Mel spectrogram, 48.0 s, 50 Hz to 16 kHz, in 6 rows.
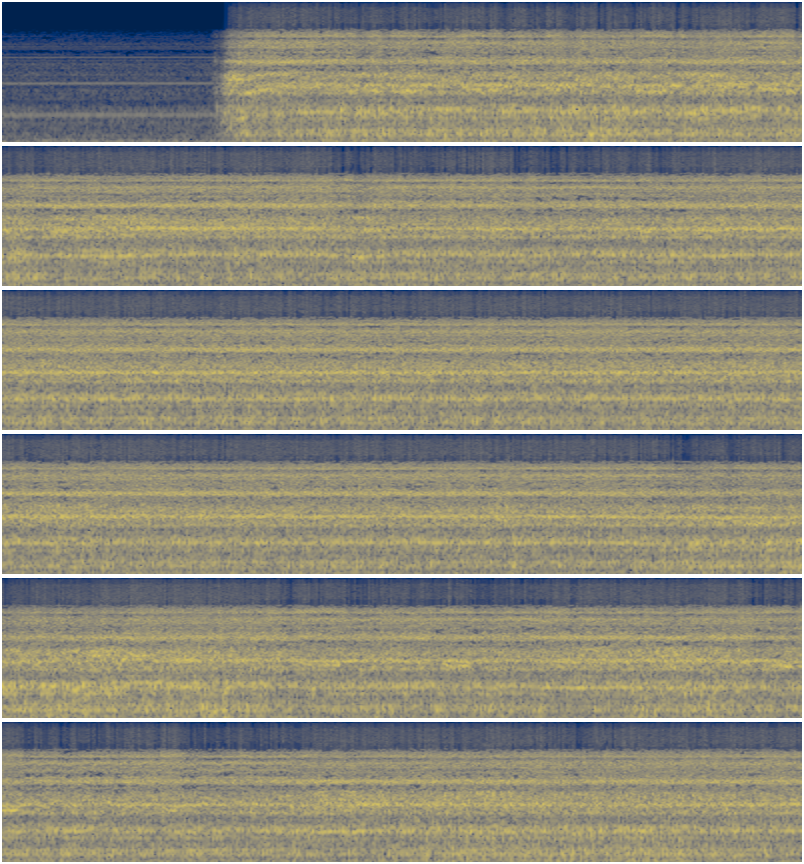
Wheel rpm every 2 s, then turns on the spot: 30, 210, 220, 220, 230, 230, 230, 230, 230, 230, 230, 230, 230, 230, 230, 210, 230, 230, 220, 220, 230, 230, 230, 230.
none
